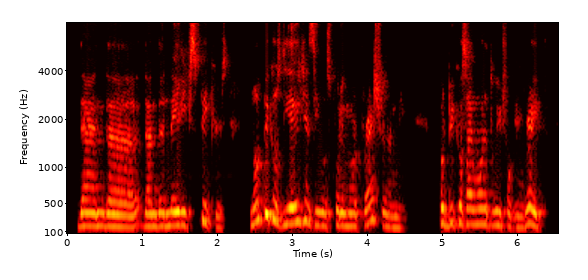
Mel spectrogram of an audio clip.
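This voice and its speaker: The speech comes at a very fast pace. It is delivered in a Spanish accent. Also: man. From Panama. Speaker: advertising creative. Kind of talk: interview. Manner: animated.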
